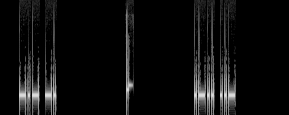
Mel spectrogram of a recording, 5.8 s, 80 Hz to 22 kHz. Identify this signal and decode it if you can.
Morse code, heard as a keyed tone, about 28 wpm, 700 Hz. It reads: KN LU
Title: Top Two Letter Combinations in Words 28wpm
